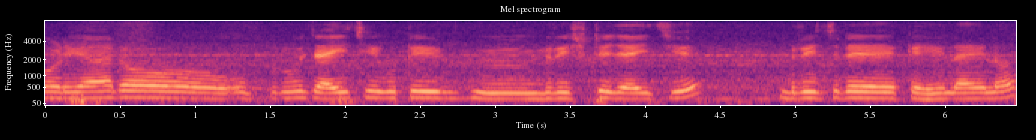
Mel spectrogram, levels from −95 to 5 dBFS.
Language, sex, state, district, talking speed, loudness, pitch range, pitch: Odia, female, Odisha, Sambalpur, 100 wpm, -17 LUFS, 165-185 Hz, 175 Hz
